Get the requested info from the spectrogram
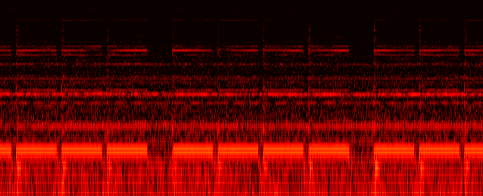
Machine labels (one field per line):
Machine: slide rail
